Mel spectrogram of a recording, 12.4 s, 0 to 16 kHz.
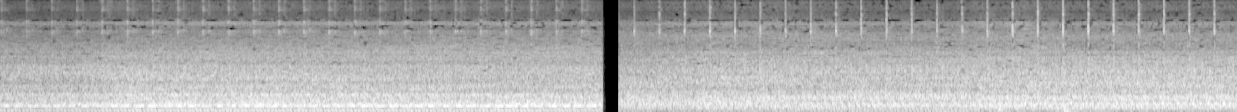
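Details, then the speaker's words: Peugeot 5008 diesel after DPF additive tank repair, no additive fault shown: light, even ticking of a few clicks per second over the steady diesel as the additive pump primes; normal DPF additive pump priming. "voilà donc là on entend bien la pompe qui est en train d'amorcer voilà il faut la laisser faire ça va durer un certain temps"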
